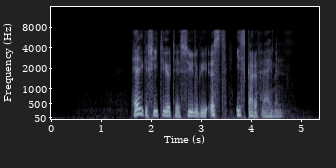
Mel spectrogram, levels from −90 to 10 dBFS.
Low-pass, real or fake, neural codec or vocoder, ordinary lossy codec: 7.2 kHz; fake; codec, 16 kHz, 6 kbps, DAC; none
